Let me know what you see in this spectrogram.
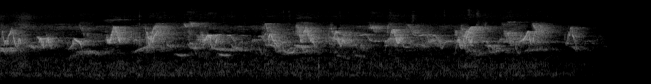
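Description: Birds chirping: a dense, overlapping run of short, high calls that fades out near the end.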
